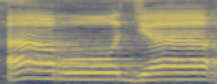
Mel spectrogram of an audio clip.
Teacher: Arja, roknya dibaca tafkhim ya, karena sebelum rok berharokat fathah, roknya harus dibaca tafkhim tebal, naik pangkal lidah sambil dialirkan sedang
